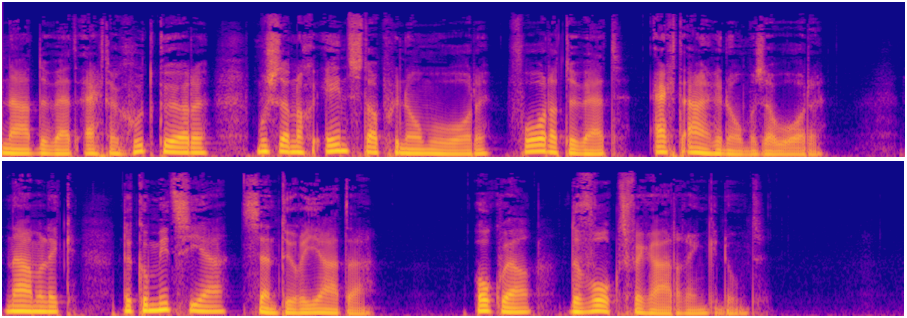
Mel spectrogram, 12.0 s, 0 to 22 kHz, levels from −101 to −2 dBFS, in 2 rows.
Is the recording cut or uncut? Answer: uncut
